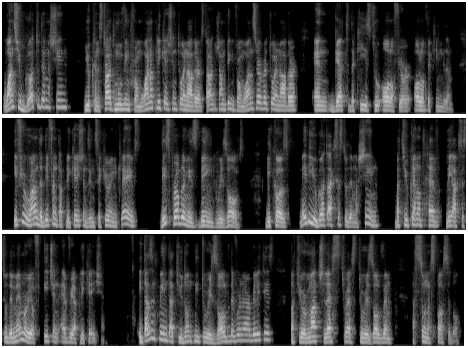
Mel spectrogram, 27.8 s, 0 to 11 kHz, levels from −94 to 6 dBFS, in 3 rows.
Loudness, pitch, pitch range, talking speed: -25 LUFS, 135 Hz, 125-160 Hz, 200 wpm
